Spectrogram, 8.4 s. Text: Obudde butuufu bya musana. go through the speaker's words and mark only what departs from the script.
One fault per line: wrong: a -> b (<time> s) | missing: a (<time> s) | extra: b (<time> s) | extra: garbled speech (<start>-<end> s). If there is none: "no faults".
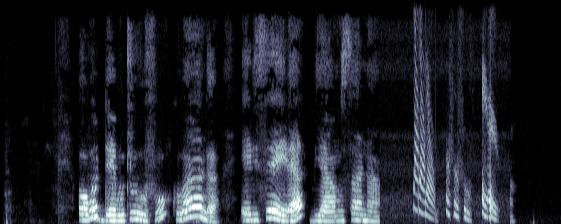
extra: kubanga ebiseera (2.6 s)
